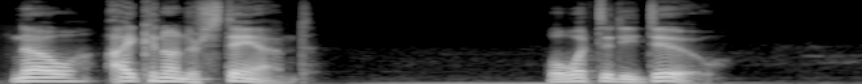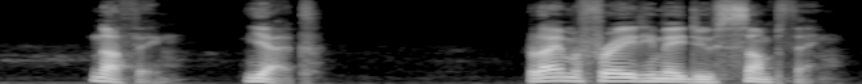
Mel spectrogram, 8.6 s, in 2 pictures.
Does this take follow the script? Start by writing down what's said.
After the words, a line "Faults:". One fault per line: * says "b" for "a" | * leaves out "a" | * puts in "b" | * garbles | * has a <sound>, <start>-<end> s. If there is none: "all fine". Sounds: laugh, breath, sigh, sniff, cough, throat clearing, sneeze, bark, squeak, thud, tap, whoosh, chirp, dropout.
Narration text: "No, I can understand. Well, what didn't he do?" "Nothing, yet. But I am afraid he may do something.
"No, I can understand. Well, what did he do?" "Nothing, yet. But I am afraid he may do something.
Faults:
* says "did" for "didn't"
